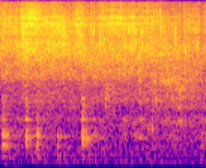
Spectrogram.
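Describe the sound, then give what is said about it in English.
Butter sizzles in a skillet as pieces are dropped in and coated on both sides, giving a steady frying hiss with a few sharp crackles and no talk. “we'll just drop both of these into the skillet. And we really want to get them coated with butter on both sides. And then, my favorite maneuver, drop in a little more butter”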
